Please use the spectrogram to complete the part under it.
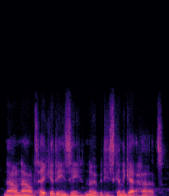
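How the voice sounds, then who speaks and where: An actor playing a tense, protective husband in an old-style radio thriller, urgent and plain-spoken. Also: male voice, medium pitch, little pitch movement, a little fast, darkish tone, lightly acted. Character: tense, protective ordinary husband, hard-boiled narrator. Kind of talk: 1940s-style radio drama acting and narration. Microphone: video call.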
